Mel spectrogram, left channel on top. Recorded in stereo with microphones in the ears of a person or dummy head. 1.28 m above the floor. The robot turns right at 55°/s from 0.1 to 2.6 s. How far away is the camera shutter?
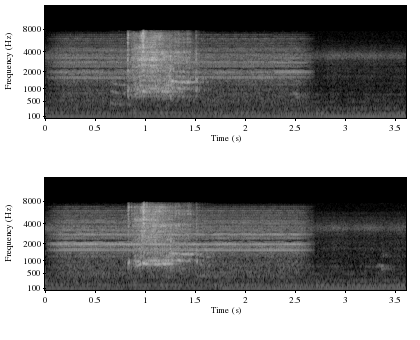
About 4 m.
